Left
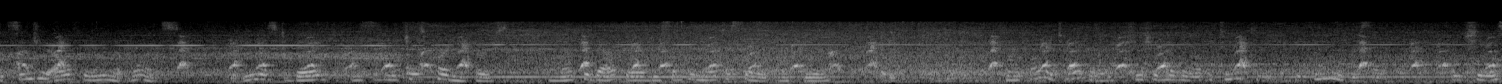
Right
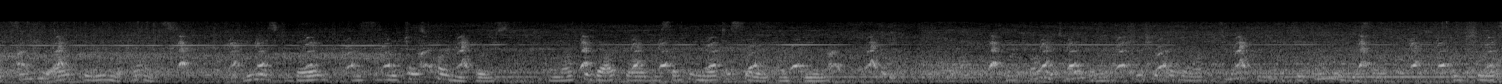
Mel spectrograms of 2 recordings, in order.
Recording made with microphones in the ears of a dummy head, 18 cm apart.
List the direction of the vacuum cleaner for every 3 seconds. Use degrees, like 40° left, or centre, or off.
10° right, 60° left, 50° left, 10° left, 20° right.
